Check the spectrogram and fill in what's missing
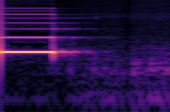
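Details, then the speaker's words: A single loud, pure electronic beep lasting a quarter second, then quiet: faulty Datascope Spectrum OR patient monitor beeping on startup instead of entering the service menu, buttons unresponsive. "now logo appeared i'll let go of the buttons and now it should go into the service menu but what we get is the beeping and that's it so nothing i'll have to turn it off because it's loud and there's nothing no response from any button"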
